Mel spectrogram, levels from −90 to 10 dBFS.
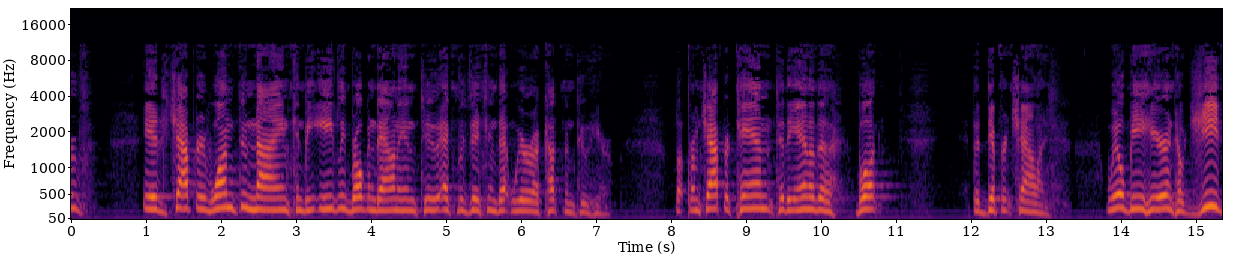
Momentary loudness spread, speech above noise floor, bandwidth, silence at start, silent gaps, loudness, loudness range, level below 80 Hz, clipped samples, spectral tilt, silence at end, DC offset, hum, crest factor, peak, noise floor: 14 LU; 41 dB; 11.5 kHz; 0 s; none; -28 LUFS; 6 LU; -66 dBFS; under 0.1%; -6 dB/octave; 0 s; under 0.1%; none; 20 dB; -8 dBFS; -68 dBFS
